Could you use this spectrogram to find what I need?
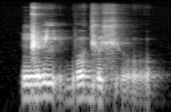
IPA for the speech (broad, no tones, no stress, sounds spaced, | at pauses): ŋ͡ǁ ʉ lʲ ḛ b o ɡʲ o xʲ o̰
